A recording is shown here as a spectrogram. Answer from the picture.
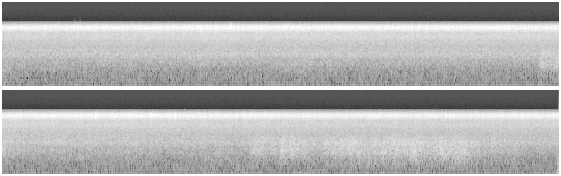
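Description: Steady hiss of falling rain from a thunderstorm ambience, even throughout, swelling slightly about halfway through and again near the end.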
